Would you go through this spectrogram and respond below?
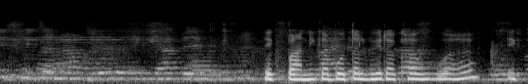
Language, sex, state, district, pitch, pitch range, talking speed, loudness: Hindi, female, Bihar, West Champaran, 255 Hz, 245-270 Hz, 90 wpm, -16 LUFS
